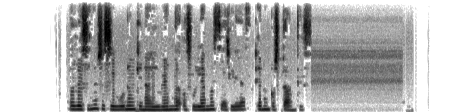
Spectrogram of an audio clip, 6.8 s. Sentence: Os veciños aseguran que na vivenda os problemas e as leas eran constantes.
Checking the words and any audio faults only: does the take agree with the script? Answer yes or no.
yes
